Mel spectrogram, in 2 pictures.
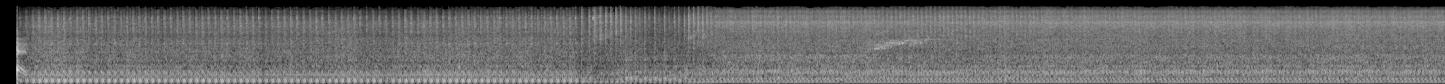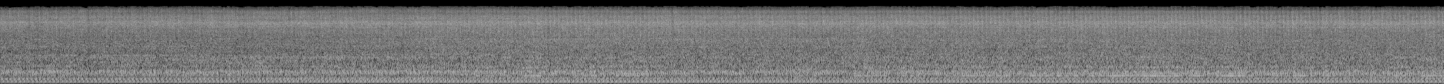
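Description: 1985 Wood-Mizer LT-30 portable band sawmill running, its engine droning steadily with the band blade turning. The sound shifts briefly about six seconds in, then holds steady.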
